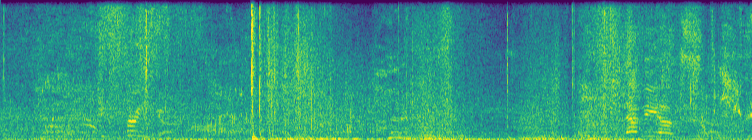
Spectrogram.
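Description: The Confringo fire-blast spell in the video game Hogwarts Legacy, a sharp explosive burst among rumbling battle effects and crackling magic, with voices calling out over the combat.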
